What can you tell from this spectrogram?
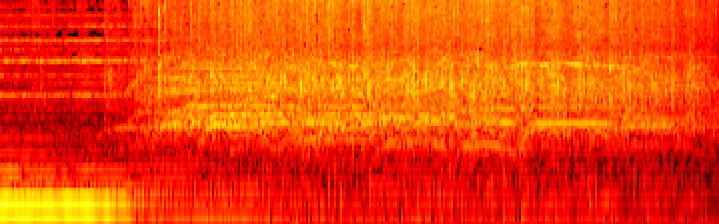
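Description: The Deutscher Jam community crowd breaks into sustained applause, a dense wash of clapping that swells quickly and holds steady for several seconds, with a faint musical tone fading out at the start.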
